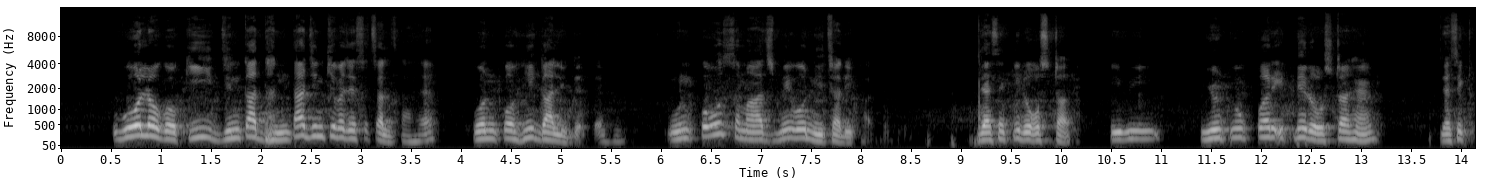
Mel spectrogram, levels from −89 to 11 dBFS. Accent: native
